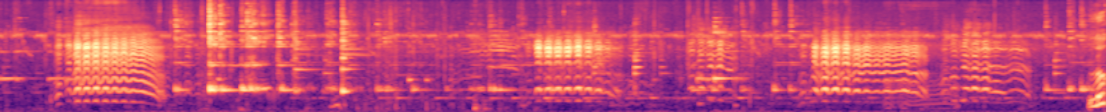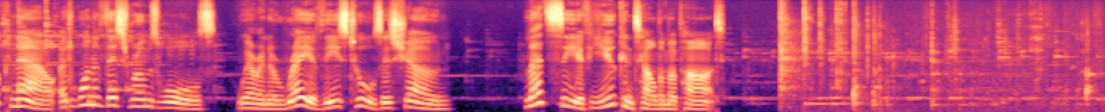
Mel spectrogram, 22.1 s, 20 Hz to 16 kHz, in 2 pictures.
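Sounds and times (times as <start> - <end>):
shepherds' livestock bells clinking and ringing amid a flock: 0.0 - 0.7, 1.7 - 8.4, 10.4 - 16.8, 18.0 - 22.1
goats bleating loudly: 0.5 - 1.7, 5.1 - 7.4, 8.0 - 10.4
speech: 10.9 - 15.6, 16.3 - 18.4.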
